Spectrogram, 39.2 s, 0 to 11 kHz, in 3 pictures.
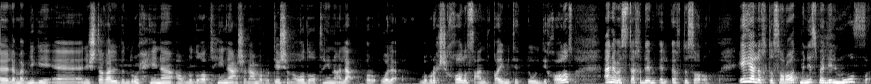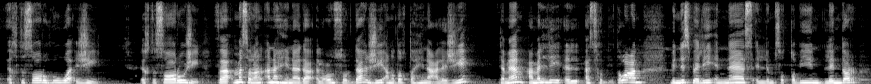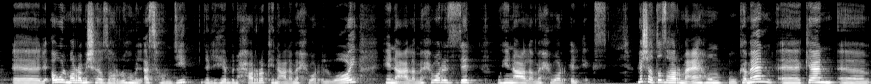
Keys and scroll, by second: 14.1 g.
